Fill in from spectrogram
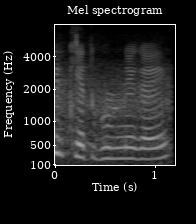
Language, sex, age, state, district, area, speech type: Hindi, female, 60+, Uttar Pradesh, Lucknow, rural, spontaneous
